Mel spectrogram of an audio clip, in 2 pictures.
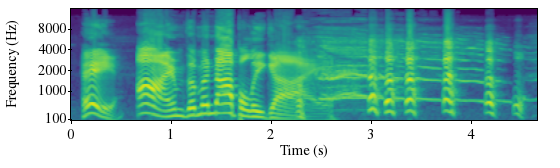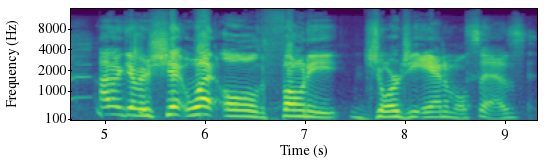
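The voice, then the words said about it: Monopoly guy character voice. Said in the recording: “your impression of the Monopoly guy. That's the voice the Monopoly guy would have.”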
